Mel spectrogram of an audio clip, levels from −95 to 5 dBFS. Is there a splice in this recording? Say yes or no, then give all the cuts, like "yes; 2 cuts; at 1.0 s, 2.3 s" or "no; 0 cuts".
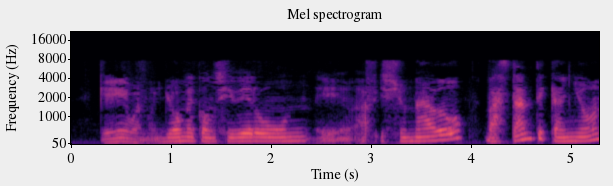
yes; 1 cut; at 4.0 s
